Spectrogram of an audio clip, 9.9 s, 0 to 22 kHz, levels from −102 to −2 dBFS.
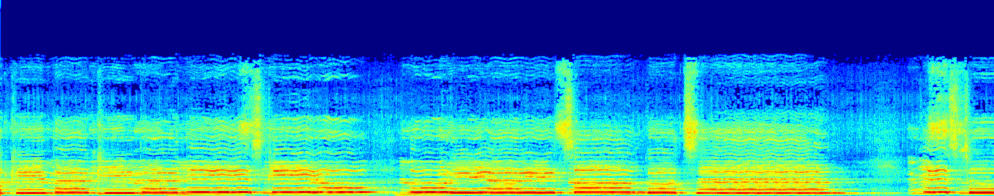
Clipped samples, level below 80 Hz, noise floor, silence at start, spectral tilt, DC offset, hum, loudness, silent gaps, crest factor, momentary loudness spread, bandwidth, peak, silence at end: under 0.1%; -72 dBFS; -42 dBFS; 0 s; -1.5 dB/octave; under 0.1%; none; -14 LUFS; none; 10 dB; 6 LU; 15 kHz; -4 dBFS; 0 s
